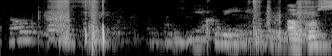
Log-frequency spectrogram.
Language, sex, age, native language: Icelandic, male, 12, Icelandic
